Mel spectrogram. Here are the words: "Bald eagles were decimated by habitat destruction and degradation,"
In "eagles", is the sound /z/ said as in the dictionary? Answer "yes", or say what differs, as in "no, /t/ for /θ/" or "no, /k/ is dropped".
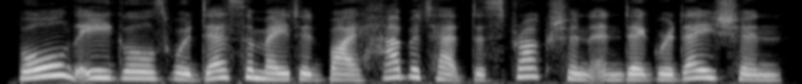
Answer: yes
